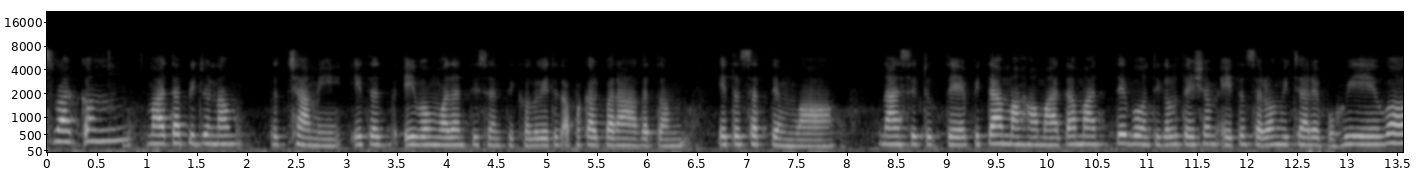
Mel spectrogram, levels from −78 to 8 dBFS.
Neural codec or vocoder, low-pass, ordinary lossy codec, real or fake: codec, 16 kHz, 4.8 kbps, FACodec; 7.2 kHz; none; fake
